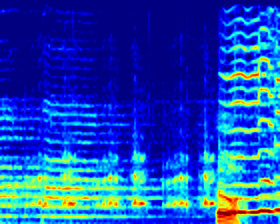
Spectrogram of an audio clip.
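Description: Comic sound effect from a TV sitcom's background score: a held, croaky tone pulsing about four times a second, then a quick falling swoop about one and a half seconds in that bends back upward.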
